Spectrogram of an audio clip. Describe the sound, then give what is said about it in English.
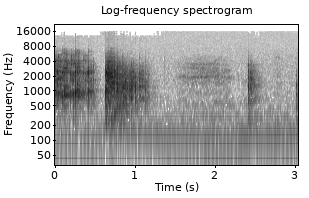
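Dice rattle and clatter onto a backgammon board in a few quick bursts, rolling a pair of 5s: a loud tumbling roll followed by a softer rattle and one last short clack, with no talking. “On the pair of 5s I just rolled, I must double again.”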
